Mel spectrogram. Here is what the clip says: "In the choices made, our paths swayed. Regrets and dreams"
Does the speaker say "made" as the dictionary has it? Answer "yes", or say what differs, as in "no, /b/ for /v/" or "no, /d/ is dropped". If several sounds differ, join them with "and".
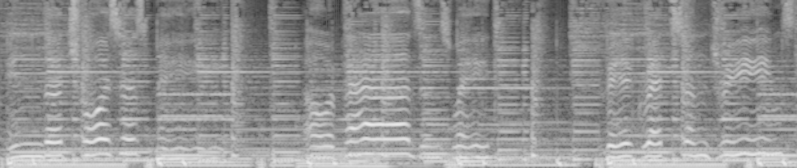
no, /d/ is dropped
